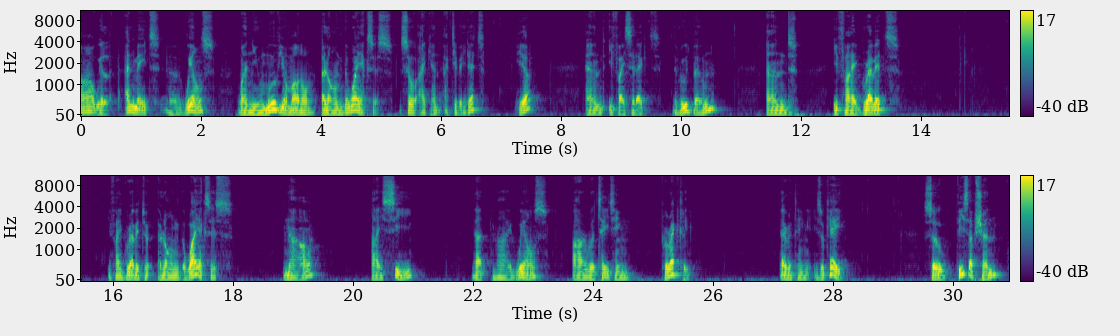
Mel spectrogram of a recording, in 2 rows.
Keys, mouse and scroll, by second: 0.6-1.2 scroll down 2, 1.2 shift+middle click, 6.9 click, 8.8 right click, 9.5 middle click, 10.9 middle click, 11.8 KP_5, 12.2 KP_5, 14.2 KP_5, 14.4 scroll down 6, 15.4 shift+middle click, 16.0-16.4 scroll up 2, 16.4-17.2 scroll down 1, 17.2 g, 29.7 KP_3.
